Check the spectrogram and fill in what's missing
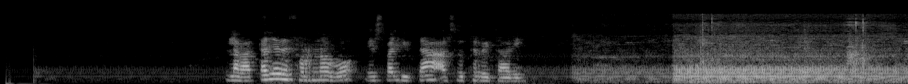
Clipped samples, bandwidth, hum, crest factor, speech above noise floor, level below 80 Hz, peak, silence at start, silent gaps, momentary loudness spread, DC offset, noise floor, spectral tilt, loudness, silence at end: under 0.1%; 11.5 kHz; none; 18 dB; 33 dB; -58 dBFS; -10 dBFS; 0.05 s; none; 16 LU; under 0.1%; -59 dBFS; -5 dB/octave; -26 LUFS; 0 s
